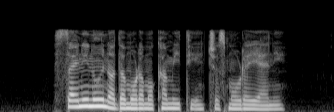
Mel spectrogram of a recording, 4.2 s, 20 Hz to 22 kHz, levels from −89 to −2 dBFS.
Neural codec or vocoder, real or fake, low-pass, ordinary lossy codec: none; real; 7.2 kHz; none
